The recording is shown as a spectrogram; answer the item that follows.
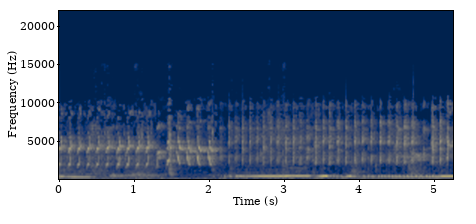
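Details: Young Barbary doves, noisy after being fed until full, make a busy chorus of thin, high, rapid chirps and squeaks, with a steady low tone that wavers and slides behind them.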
